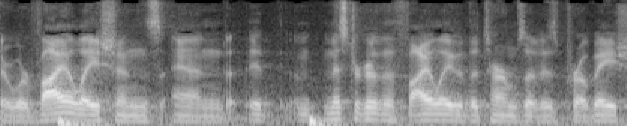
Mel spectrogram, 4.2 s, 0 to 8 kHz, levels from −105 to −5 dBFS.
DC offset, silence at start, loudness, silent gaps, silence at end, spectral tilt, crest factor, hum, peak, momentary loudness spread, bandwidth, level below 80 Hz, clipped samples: under 0.1%; 0 s; -24 LUFS; none; 0 s; -5.5 dB/octave; 20 dB; none; -4 dBFS; 12 LU; 8 kHz; -36 dBFS; under 0.1%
